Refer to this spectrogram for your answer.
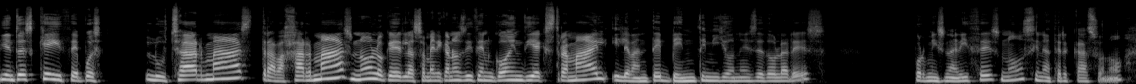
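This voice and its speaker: Someone with a Spanish accent speaks at a moderate pace in an animated tone with lively intonation, in a very clean recording with a silent background. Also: woman, medium pitch for a woman. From Spain, Valencia. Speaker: tech entrepreneur. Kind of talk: interview.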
